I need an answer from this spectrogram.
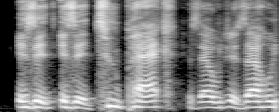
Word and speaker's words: PAC: you waited for it's pack man it's pack like a sixpack spell it PAC now spill pack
